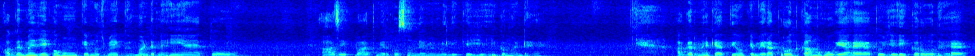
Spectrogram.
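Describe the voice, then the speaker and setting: A woman shares reflective spiritual thoughts in an unhurried, earnest way. Her tone is mellow and fairly flat, without much lift. The room around her is echoey, with a faint hiss underneath. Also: medium pitch. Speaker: devotional vlogger. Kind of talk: casual spiritual talk.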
